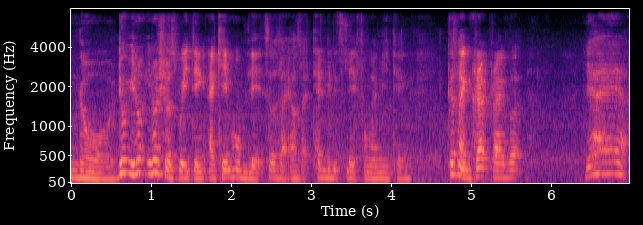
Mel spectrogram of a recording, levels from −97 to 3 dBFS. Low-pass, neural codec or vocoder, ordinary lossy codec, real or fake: 7.2 kHz; none; AAC, 32 kbps; real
